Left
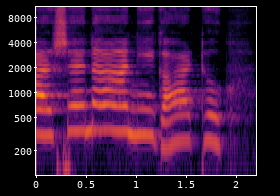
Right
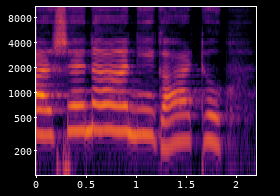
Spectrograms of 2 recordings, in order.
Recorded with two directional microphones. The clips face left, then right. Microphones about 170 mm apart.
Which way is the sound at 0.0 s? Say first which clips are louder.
Right 3 dB; 35° right (ahead or behind).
